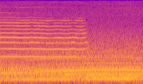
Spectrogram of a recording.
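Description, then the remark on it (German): A small propeller airplane engine drones steadily and loudly on a flight into Pantanal National Park, its buzzing tone holding an even pitch throughout; the brighter upper whine cuts out partway, leaving a lower hum. No voices. “Um Wasserschweine genauer beobachten zu können, fliegen wir mit einem Mini-Flugzeug in den Nationalpark Pantanal.”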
